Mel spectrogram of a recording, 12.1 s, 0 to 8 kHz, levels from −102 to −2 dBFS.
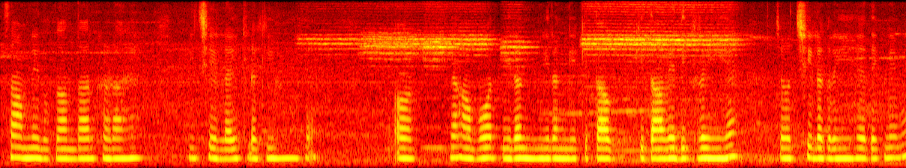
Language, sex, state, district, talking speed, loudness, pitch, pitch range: Hindi, female, Bihar, Araria, 130 wpm, -27 LUFS, 180 Hz, 175-185 Hz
